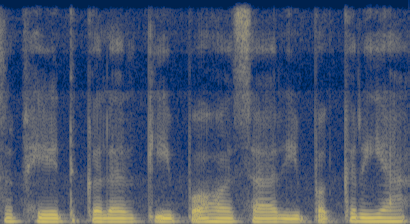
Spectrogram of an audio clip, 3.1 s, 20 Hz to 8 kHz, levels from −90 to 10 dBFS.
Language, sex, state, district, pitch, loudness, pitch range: Hindi, male, Himachal Pradesh, Shimla, 125 Hz, -14 LUFS, 120-130 Hz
